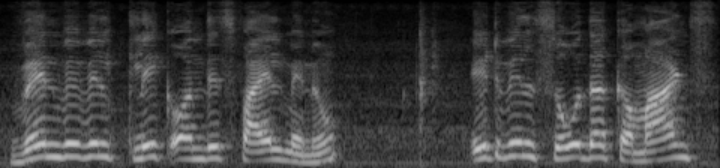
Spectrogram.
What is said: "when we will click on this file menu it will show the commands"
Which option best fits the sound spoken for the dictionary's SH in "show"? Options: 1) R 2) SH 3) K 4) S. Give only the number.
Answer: 4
